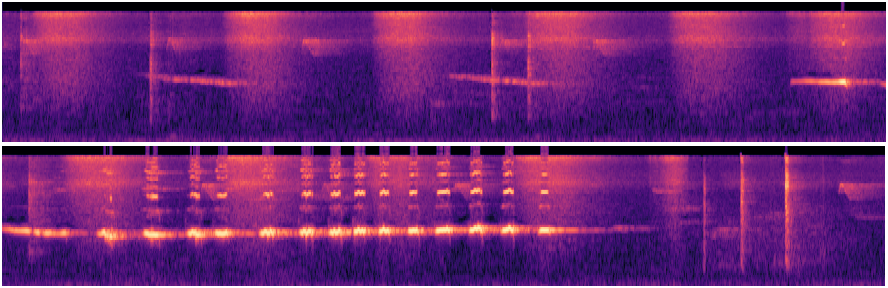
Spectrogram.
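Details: White-rumped shama song meant to provoke a rival bird's aggression: two short falling whistles, then a long level whistle breaking into a fast run of about a dozen bright repeated notes, with faint background hiss.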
